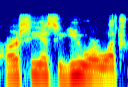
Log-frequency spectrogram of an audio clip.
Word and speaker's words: Arceus: legendary zone although I've only heard it pronounced two different ways Arceus and Arceus which I think the enemy alternates between both but I think the verified way is Arceus Arceus is the way to say it anybody who says Arceus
